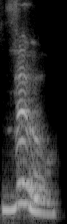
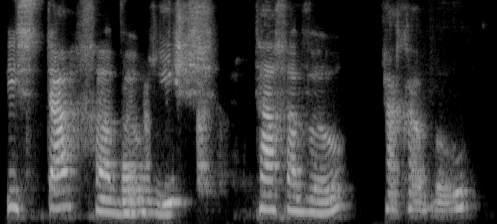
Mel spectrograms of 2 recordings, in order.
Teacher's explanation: The first vav we sound as a V sound, and the second vav we just say as the vowel u.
